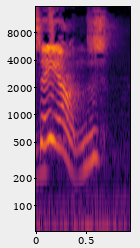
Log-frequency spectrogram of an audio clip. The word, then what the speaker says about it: Sans: Look, it's Sans.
